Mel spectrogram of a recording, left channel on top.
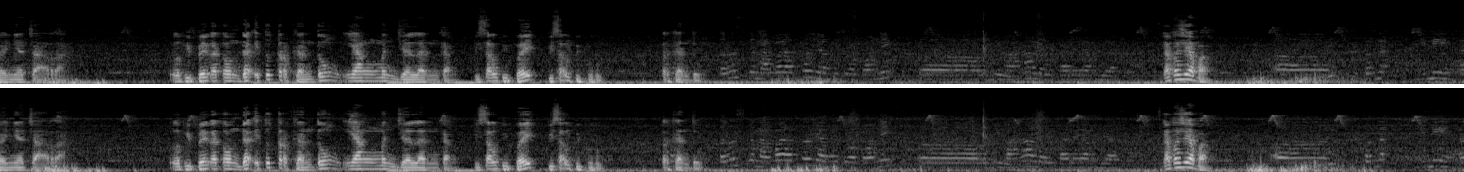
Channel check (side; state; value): both; normal; correlation -0.03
